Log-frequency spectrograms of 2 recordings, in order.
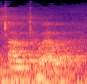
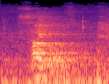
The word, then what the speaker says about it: Southwell: I think you pronounce his name Southwell, but in England we always say Southwell.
